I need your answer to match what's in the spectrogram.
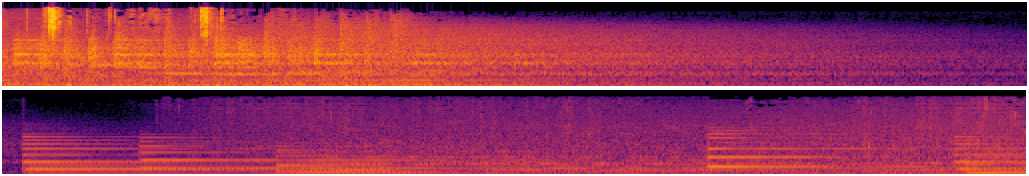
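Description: Soft waves wash and lap at a harbor, a steady watery hiss that slowly fades over several seconds before music cuts in abruptly and carries on to the end.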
